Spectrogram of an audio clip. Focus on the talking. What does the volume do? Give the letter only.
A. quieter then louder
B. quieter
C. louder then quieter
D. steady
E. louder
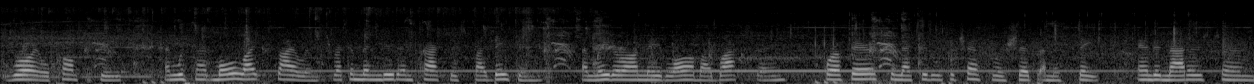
D.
